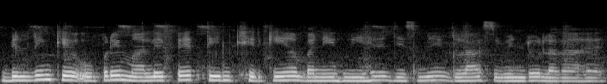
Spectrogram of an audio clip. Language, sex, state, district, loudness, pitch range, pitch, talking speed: Hindi, female, Jharkhand, Ranchi, -16 LUFS, 170-190 Hz, 180 Hz, 150 wpm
